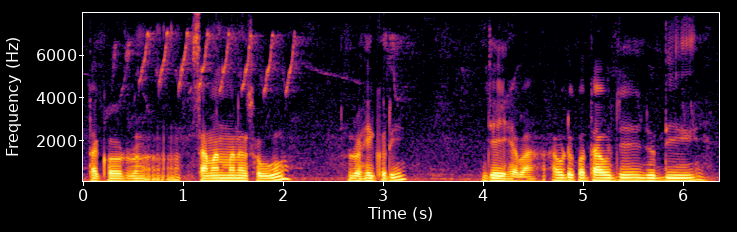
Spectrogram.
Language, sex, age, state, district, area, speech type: Odia, male, 30-45, Odisha, Balangir, urban, spontaneous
